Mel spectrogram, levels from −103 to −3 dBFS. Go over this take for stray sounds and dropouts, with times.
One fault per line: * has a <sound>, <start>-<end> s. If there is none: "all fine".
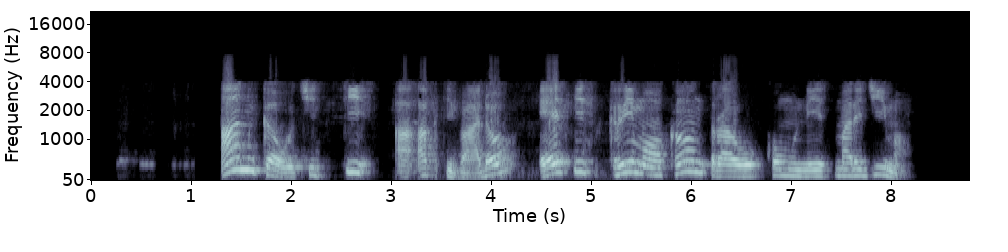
all fine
